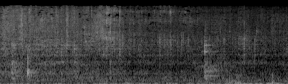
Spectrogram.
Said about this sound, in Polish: Uwaga, bo to będzie skwierczało, to mokre. Tego soku, który z niego się wydostaje, nie wylewamy, bo jest nam potrzebny, prawda?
